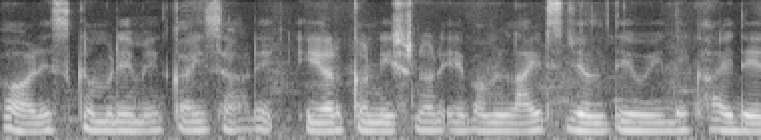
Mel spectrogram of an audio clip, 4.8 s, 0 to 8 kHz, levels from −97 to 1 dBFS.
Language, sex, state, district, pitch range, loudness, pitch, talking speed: Hindi, male, Uttarakhand, Tehri Garhwal, 135-145 Hz, -18 LUFS, 140 Hz, 190 wpm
